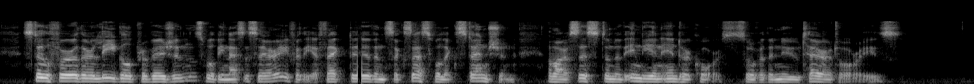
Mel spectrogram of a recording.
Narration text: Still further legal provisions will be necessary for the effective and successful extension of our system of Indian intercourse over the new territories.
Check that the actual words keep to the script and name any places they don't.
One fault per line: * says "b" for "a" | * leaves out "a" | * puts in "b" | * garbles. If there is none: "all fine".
all fine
